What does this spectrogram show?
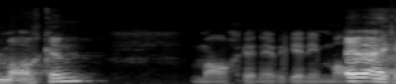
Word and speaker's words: Malkin: bad one where he'll say Melkin for Malkin. Malkin, Evgeny And Malkin. I can't make him stop because I'm like, Dad, it's Evgeny Malkin.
